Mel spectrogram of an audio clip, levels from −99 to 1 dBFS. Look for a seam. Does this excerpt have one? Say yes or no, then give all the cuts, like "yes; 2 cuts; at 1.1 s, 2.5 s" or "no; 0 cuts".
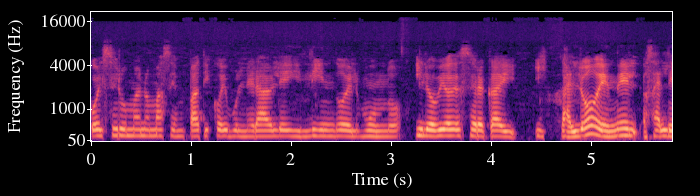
yes; 1 cut; at 3.2 s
